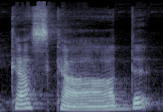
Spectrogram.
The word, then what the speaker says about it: cascades: دونك او اس ما كنطقوهاش في نهاية الكلمة إذا كانت الكلمة كتعدى 3 ديال الحروف. إذا كانت الكلمة فيها أكثر من 3 ديال الحروف او اس ما كنطقوهاش. داكوغ. دونك في حال هذا المقطع هذا، دونك هنا عندي 3 ديال الحروف، إذا غنطقوا هاد او اس اي. داكوغ. لي. ولكن إذا كانت الكلمة فيها أكثر من 3 ديال الحروف او اس ما كنطقوهاش في الآخر ديال الكلمة. داكوغ.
